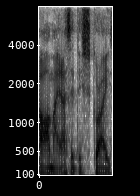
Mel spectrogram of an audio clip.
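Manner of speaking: ordinary talk, nothing marked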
